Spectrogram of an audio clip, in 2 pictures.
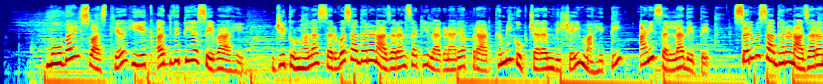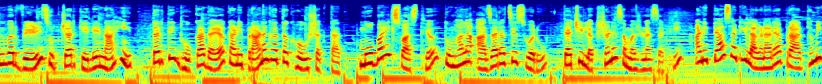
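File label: Marathi; voice overs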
